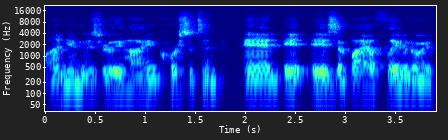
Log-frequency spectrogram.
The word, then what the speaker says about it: quercetin: have heard of quercetin am i saying it right quercetin you can say my patients say that i call it quercetin i don't know who's saying that right but i i call it quercetin and a lot of my colleagues call it that but it doesn't matter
